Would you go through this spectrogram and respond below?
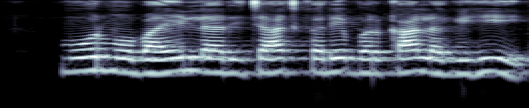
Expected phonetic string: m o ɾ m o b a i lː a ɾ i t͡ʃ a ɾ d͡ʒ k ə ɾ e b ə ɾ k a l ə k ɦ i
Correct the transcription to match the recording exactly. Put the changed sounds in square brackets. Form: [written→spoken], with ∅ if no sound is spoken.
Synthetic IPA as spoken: m o ɾ m o b a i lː a ɾ i t͡ʃ a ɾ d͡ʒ k ə ɾ e b ə ɾ k a l ə [k→ɡ] ɦ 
